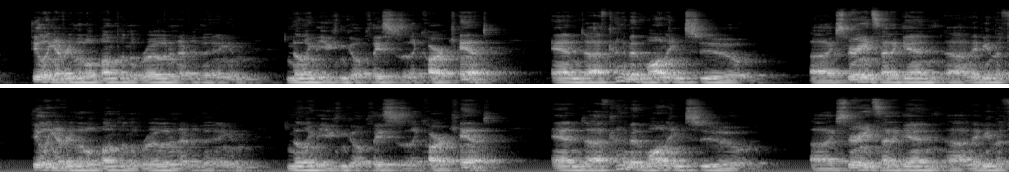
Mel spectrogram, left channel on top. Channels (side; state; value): right; noise; hum, 25 dB below the sound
